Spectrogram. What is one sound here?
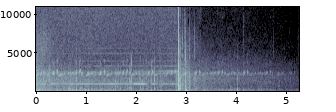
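Fireworks boom and crackle in the distance, then fade away.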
